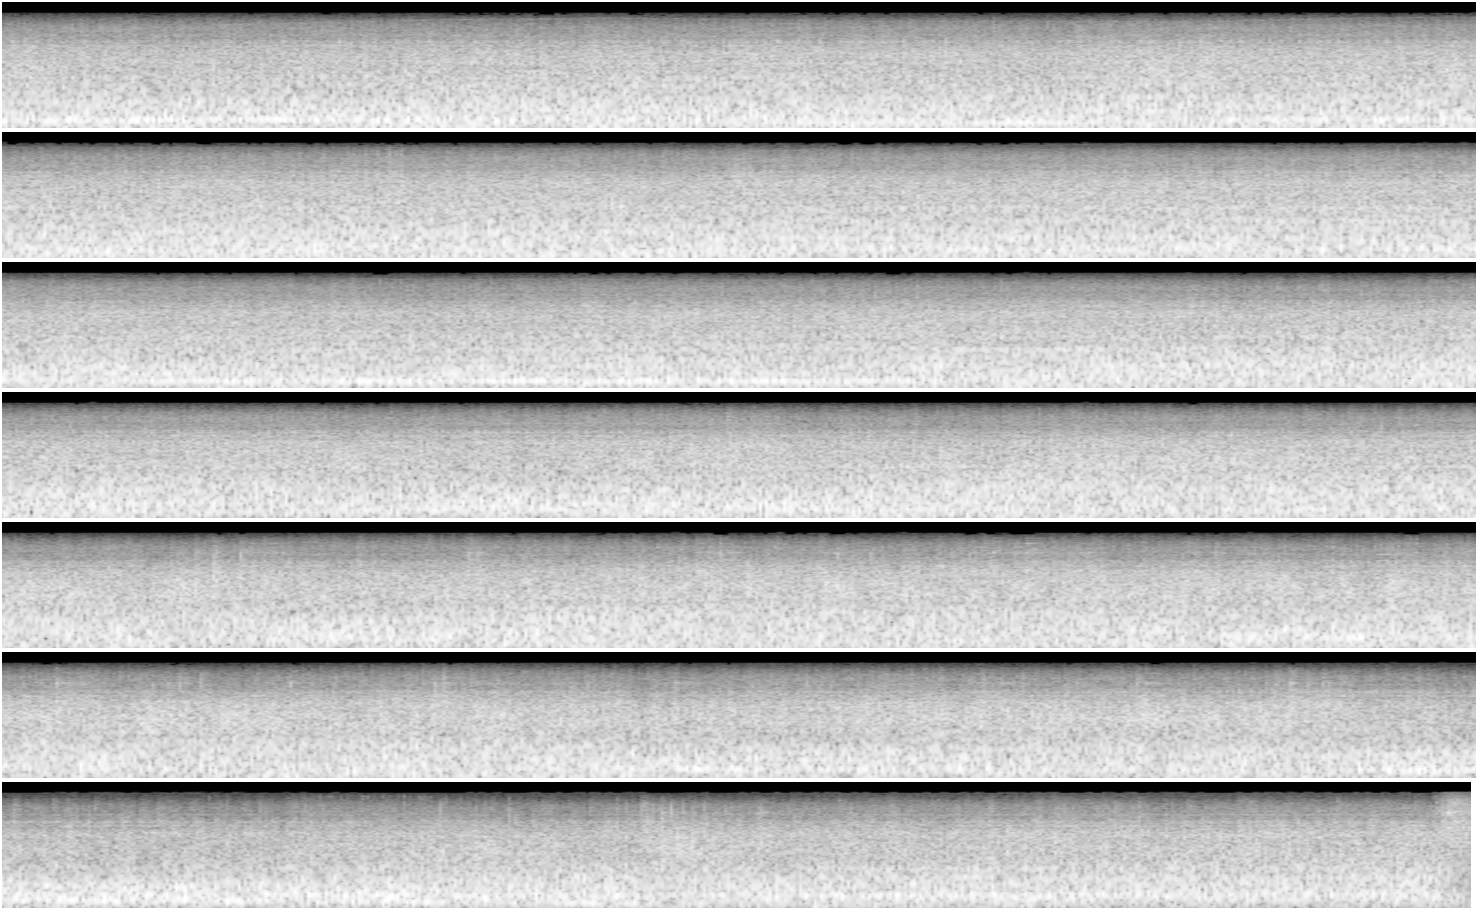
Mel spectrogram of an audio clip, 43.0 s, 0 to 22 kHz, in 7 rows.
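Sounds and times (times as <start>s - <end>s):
bus body rattling: 0.0s - 42.9s
bus diesel engine running: 0.0s - 42.9s
road noise: 0.0s - 42.9s.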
